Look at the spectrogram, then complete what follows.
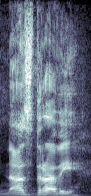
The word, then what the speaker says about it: na zdraví: Na zdraví.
